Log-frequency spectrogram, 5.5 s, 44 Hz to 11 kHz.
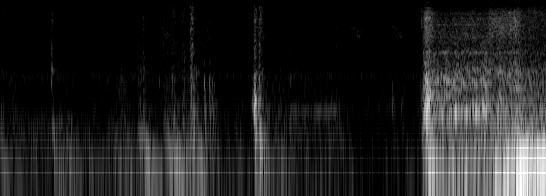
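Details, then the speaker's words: Mercedes W114 280 CE with long-standing starting and rough-running problems, now with electronic points: engine catches readily and settles into a loud running roar, though a misfire and a slight exhaust blow remain. "Starts okay. There is misfire. And the exhaust is blowing a little bit."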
